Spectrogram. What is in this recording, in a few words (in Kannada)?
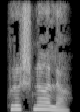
"ಕೃಷ್ಣಾಲ", Kannada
